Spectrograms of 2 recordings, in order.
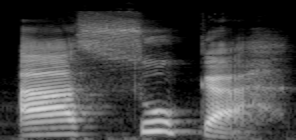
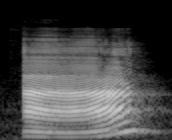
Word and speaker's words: açúcar: açúcar, terminado em R. Né? Como é que eu separo a palavra açúcar? A-su-car. Certo? Qual é a sílaba tônica? Né? O U, penúltima sílaba tônica.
